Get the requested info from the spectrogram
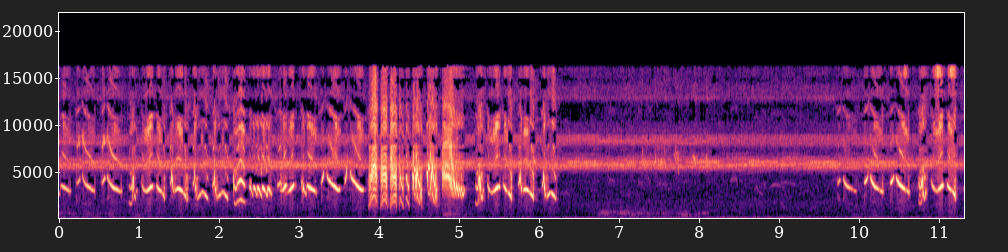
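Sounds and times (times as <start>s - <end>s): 
chestnut-bellied seed finch singing: 0.0s - 6.3s, 9.7s - 11.3s.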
